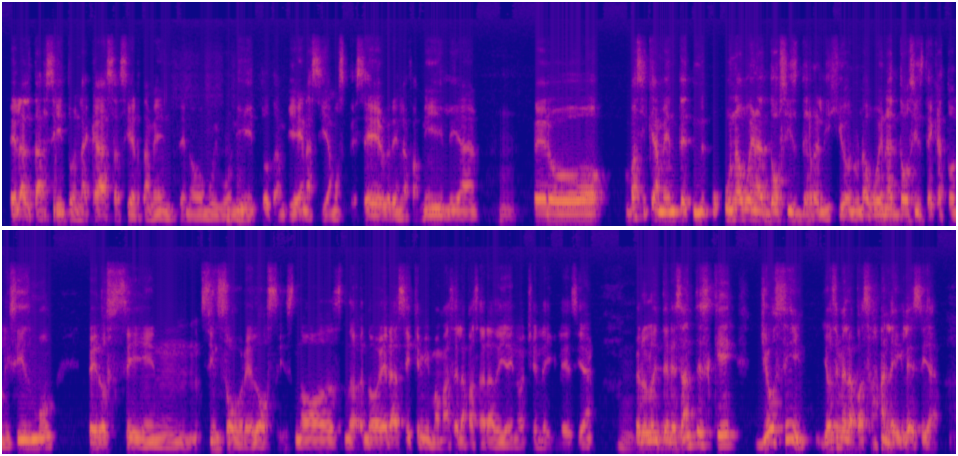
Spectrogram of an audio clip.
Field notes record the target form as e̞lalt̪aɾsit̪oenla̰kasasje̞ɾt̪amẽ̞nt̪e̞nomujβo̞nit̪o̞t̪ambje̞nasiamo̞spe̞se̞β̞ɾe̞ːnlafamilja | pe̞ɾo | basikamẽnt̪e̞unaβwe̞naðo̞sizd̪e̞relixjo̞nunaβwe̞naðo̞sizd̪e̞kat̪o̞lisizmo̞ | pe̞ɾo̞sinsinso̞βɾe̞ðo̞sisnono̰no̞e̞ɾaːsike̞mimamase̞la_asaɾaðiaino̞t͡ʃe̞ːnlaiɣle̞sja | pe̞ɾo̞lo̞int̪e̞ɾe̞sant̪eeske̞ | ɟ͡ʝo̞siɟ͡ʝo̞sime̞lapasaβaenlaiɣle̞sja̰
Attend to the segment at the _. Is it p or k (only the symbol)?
p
